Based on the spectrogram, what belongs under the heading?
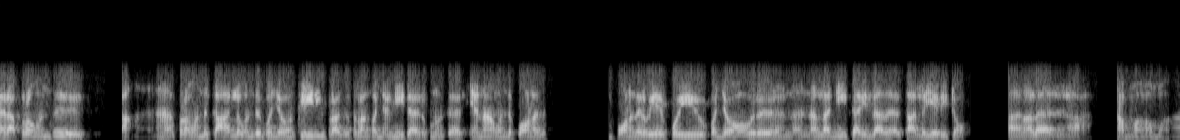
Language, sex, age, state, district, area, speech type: Tamil, male, 30-45, Tamil Nadu, Salem, urban, conversation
